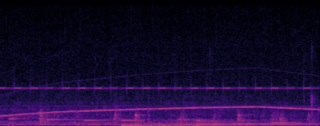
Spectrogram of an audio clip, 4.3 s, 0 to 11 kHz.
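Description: A SCADA alarm sounds once a tank level reaches 82 percent: a steady, faint high electronic tone rising slowly in pitch and holding, with soft background hum and no talk.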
